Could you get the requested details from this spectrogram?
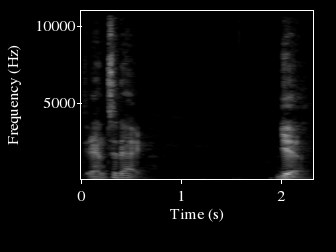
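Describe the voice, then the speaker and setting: A man's voice: mid-range voice, lively intonation, takes it slowly, darkish tone, slightly rough. A man hosting a solo commentary show, talking in an earnest, preachy way and often repeating and restarting his words. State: dry mouth, has candy in his mouth. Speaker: podcast host.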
